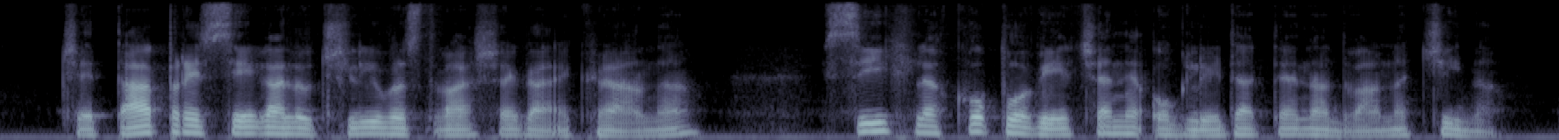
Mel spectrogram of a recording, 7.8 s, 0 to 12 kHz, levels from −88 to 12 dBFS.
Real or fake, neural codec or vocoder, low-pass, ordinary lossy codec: fake; codec, 24 kHz, 3 kbps, HILCodec; 10.8 kHz; none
